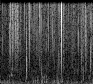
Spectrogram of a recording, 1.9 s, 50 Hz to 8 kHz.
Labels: {"label": "biophony, damselfish", "recorder": "SoundTrap 300"}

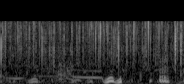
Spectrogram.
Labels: {"label": "biophony, cascading saw", "recorder": "SoundTrap 600 or HydroMoth"}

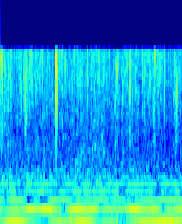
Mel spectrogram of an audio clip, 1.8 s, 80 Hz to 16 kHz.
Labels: {"label": "biophony, midshipman", "recorder": "SoundTrap 500"}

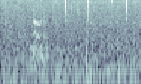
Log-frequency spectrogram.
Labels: {"label": "ambient", "recorder": "HydroMoth"}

